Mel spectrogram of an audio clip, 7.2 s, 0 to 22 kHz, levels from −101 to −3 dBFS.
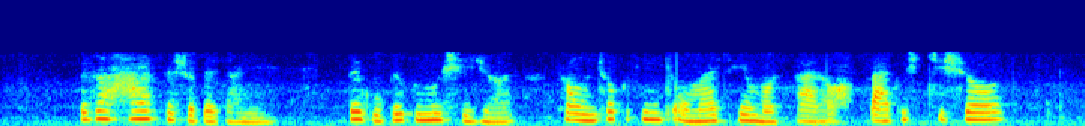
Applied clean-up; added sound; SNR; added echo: none; none; none; none.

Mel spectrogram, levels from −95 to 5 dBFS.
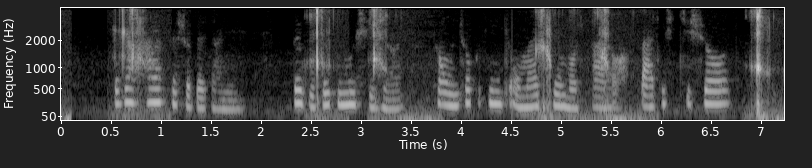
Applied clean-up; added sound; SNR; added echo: none; Chewing, mastication; 0 dB; none.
